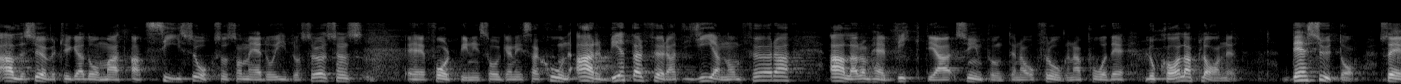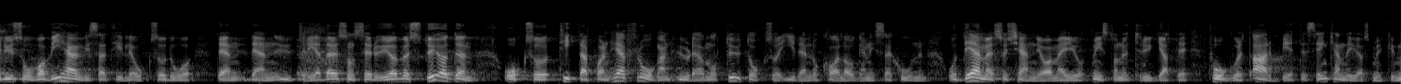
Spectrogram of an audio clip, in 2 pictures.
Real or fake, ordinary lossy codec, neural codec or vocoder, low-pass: real; none; none; 7.2 kHz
